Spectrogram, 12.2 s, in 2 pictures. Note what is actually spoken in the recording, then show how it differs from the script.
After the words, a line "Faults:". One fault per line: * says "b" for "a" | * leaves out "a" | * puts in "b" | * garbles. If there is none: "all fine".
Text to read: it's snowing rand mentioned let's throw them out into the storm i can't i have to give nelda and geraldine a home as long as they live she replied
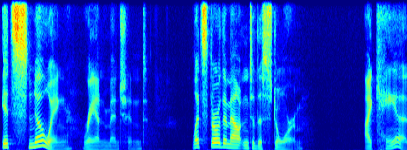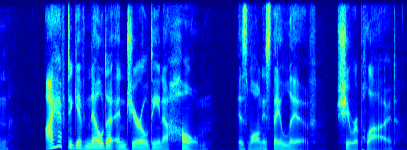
it's snowing rand mentioned let's throw them out into the storm i can i have to give nelda and geraldine a home as long as they live she replied
Faults:
* says "can" for "can't"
